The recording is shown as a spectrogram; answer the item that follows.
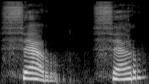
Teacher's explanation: On sort bien le bout de la langue, attention à ne pas prononcer un sin. Et le ra à la fin de ce verset est emphatique.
